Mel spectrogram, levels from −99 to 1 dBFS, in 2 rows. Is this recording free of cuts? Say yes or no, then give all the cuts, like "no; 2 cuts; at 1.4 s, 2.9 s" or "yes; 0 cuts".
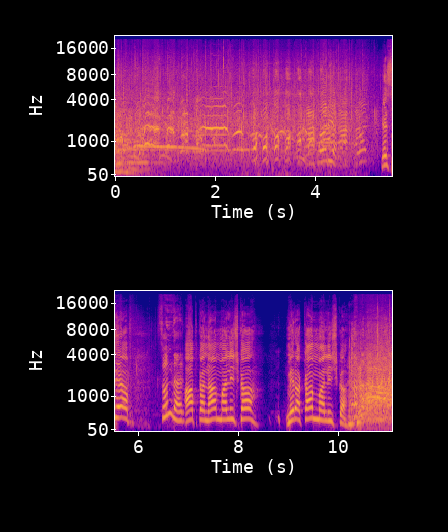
no; 1 cut; at 4.8 s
